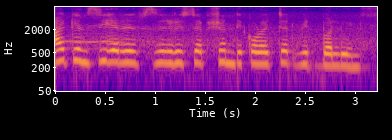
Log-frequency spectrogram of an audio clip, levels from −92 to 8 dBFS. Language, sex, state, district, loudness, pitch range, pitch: English, female, Arunachal Pradesh, Lower Dibang Valley, -20 LUFS, 255-290 Hz, 270 Hz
